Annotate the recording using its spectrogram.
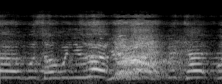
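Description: A group of voices chanting a military marching cadence in unison, with held, sung notes and loud shouted syllables.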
